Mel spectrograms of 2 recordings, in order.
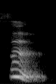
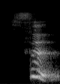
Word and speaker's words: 四: Okay, okay, let's say together, number four is 四, 四, 四, yes. Pay attention, when you see S, I, you want to say C, right? Because I is E, but this E is quiet, is silent here.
